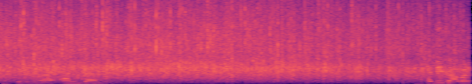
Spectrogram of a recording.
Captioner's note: audience clapping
